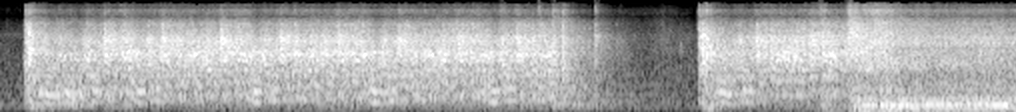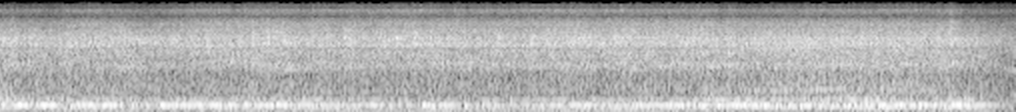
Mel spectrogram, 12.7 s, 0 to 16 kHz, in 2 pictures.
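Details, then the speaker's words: 1978 Pontiac Formula Firebird 350 V8, revived after 21 years in a field; rebuilt Holley carburetor dumps fuel and floods despite good vacuum and closed-off float height. Cranks, pauses, catches, runs lumpy and uneven, barely holding on. Rough running from flooding carburetor. "vacuum looks really good on it it still just does not atomize good it dumps fuel"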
